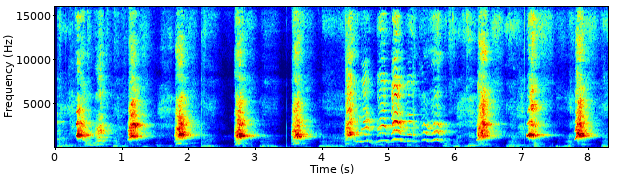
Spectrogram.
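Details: A pug on a farm gives a series of sharp, broadband barks, roughly one every second.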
